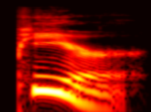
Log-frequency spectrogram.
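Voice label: "peer", English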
